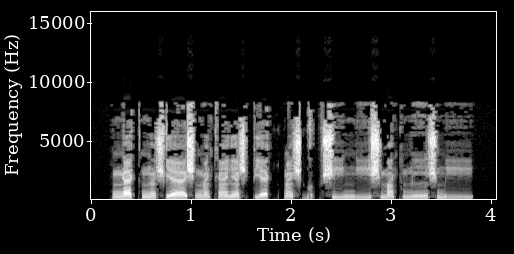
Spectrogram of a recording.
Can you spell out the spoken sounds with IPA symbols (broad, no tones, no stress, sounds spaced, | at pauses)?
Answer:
ŋ æ k ŋ ə̃ː ʃ ɾʲ æː ʃ ŋ͡m æ̃ k æ̃ ɾʲ ã ʃ pʲ æː k k͡p æ̃ ʃ ɡ ʊ k ʃ iː ŋ iː ʃ m ã k m ĩː ʃ m iː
